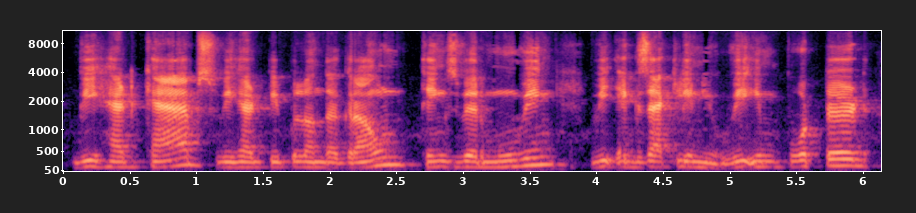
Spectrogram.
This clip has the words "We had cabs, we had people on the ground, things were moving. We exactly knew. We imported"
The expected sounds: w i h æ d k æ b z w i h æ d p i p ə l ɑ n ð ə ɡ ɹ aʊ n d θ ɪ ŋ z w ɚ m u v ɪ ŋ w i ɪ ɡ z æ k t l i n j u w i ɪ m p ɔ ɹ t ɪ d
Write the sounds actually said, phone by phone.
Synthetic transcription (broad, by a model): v i h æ d k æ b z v i h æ d p i p ə l ɑ n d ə ɡ ɹ aʊ n d t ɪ ŋ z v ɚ m u v ɪ ŋ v i ɪ ɡ z æ k t l i n j u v i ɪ m p ɔ ɹ t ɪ d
